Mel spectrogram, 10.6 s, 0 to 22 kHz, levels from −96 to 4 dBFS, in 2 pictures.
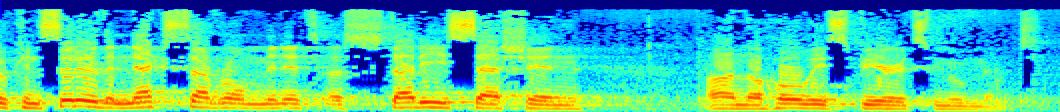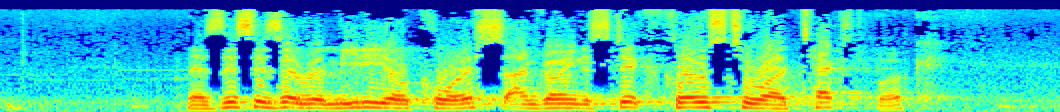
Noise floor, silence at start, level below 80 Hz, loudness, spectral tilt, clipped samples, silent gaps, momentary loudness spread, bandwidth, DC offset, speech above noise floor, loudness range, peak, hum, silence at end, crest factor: -40 dBFS; 0 s; -54 dBFS; -15 LUFS; -4 dB/octave; under 0.1%; none; 12 LU; 15.5 kHz; under 0.1%; 25 dB; 5 LU; -2 dBFS; none; 0 s; 14 dB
